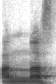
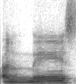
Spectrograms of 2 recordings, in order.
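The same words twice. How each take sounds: First: The long vowel is a plain open a. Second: The long vowel is shifted toward e.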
